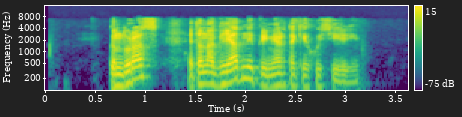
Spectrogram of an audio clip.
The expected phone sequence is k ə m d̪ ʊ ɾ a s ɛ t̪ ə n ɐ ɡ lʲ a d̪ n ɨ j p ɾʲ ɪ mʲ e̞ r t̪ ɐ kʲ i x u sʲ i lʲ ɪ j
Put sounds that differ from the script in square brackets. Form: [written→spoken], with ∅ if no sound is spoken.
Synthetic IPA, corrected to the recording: k ə [m→n] d̪ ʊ ɾ a s ɛ t̪ ə n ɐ ɡ lʲ a d̪ n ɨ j p ɾʲ ɪ mʲ e̞ r t̪ ɐ kʲ i x [u→ʊ] sʲ i lʲ ɪ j

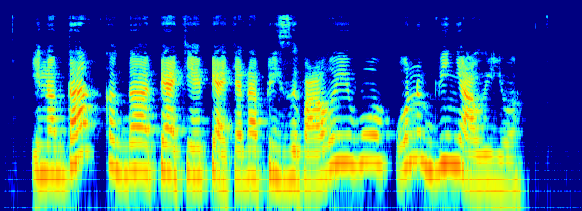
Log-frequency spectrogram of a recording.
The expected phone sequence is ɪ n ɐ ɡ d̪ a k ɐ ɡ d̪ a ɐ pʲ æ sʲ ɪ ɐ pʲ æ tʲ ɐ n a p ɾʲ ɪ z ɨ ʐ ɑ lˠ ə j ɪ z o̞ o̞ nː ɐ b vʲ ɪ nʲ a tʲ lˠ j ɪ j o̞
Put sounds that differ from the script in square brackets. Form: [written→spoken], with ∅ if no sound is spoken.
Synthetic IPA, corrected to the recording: ɪ n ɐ ɡ d̪ a k ɐ ɡ d̪ a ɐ pʲ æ [sʲ→tʲ] ɪ ɐ pʲ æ tʲ ɐ n a p ɾʲ ɪ z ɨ [ʐ→v] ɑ lˠ ə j ɪ [z→v] o̞ o̞ [nː→n] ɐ b vʲ ɪ nʲ a [tʲ→∅] lˠ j ɪ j o̞

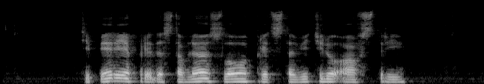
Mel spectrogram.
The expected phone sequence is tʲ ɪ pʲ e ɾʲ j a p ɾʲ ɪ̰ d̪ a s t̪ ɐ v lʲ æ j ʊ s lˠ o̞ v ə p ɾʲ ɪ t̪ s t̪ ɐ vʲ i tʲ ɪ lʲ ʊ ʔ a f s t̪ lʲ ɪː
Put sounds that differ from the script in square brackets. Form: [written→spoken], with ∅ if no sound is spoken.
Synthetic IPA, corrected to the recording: tʲ ɪ pʲ e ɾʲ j a p ɾʲ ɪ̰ d̪ [a→ə] s t̪ ɐ v lʲ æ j ʊ s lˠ o̞ v ə p ɾʲ ɪ t̪ s t̪ ɐ vʲ i tʲ ɪ lʲ ʊ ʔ a f s t̪ [lʲ→ɾʲ] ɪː

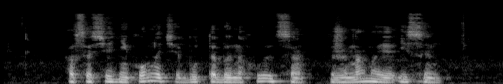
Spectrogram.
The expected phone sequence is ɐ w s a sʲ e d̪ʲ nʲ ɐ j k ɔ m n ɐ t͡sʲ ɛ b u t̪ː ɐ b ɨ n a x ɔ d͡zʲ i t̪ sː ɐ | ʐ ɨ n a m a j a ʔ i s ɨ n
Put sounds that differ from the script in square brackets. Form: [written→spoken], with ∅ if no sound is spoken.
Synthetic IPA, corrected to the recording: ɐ w s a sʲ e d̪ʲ nʲ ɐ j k ɔ m n ɐ t͡sʲ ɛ b u t̪ː ɐ b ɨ n a x ɔ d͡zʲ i t̪ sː ɐ | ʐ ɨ n a m a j a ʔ i s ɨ n

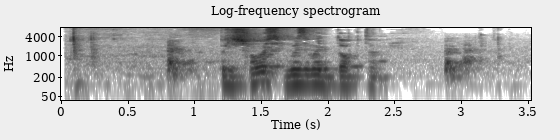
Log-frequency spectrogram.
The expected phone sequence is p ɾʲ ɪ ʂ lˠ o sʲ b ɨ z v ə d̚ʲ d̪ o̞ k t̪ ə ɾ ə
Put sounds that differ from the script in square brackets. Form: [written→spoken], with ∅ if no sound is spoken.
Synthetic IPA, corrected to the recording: p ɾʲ ɪ ʂ lˠ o sʲ [b→v] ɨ z v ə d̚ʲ d̪ o̞ k t̪ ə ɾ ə

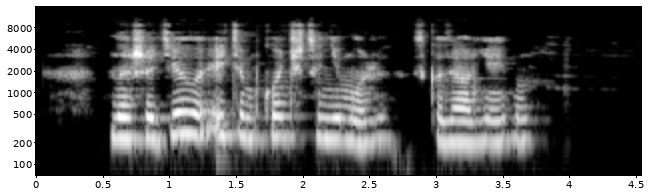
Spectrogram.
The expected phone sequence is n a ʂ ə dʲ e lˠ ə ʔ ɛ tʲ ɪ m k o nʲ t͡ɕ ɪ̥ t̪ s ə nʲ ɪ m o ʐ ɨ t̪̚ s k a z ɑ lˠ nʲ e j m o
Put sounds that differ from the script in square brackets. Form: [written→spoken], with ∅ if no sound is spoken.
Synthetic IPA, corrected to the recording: n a ʂ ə dʲ e lˠ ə ʔ ɛ tʲ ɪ m k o nʲ t͡ɕ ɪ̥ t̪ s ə nʲ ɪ m o ʐ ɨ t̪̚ s k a z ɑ lˠ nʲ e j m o

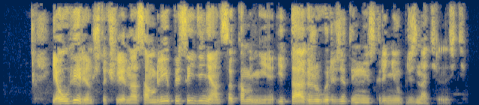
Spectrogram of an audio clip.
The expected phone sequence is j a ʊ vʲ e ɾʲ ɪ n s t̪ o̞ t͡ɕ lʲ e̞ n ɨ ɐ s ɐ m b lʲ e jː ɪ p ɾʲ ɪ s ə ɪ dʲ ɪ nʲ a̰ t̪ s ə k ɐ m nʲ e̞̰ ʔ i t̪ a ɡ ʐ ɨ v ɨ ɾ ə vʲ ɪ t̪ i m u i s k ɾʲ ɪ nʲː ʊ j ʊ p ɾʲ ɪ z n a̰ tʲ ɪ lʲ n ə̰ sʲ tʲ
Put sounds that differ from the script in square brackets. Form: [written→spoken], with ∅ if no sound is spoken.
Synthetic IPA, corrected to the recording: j a ʊ vʲ e ɾʲ ɪ n [s→ʂ] t̪ o̞ t͡ɕ lʲ e̞ n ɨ ɐ s ɐ m b lʲ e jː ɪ p ɾʲ ɪ s ə ɪ dʲ ɪ nʲ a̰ t̪ s ə k ɐ m nʲ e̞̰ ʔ i t̪ a ɡ ʐ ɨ v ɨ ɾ ə [vʲ→zʲ] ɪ t̪ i m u i s k ɾʲ ɪ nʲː ʊ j ʊ p ɾʲ ɪ z n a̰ tʲ ɪ lʲ n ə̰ sʲ tʲ

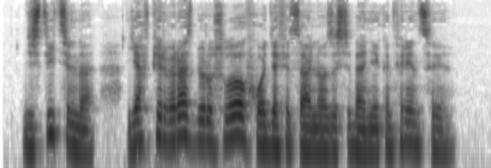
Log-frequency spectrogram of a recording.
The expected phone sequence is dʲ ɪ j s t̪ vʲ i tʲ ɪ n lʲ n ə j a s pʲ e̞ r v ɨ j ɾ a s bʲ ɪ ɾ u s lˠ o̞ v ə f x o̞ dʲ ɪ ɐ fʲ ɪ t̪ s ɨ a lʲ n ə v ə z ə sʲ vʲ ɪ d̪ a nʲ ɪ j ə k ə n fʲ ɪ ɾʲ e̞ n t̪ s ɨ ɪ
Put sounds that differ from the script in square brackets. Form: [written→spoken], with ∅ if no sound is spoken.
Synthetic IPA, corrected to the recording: dʲ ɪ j s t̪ vʲ i tʲ ɪ [n→∅] lʲ n ə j a [s→f] pʲ e̞ r v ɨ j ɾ a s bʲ ɪ ɾ u s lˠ o̞ v ə f x o̞ dʲ ɪ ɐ fʲ ɪ t̪ s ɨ a lʲ n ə v ə z ə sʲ vʲ ɪ d̪ a nʲ ɪ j ə k ə n fʲ ɪ ɾʲ e̞ n t̪ s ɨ ɪ

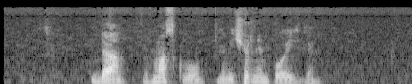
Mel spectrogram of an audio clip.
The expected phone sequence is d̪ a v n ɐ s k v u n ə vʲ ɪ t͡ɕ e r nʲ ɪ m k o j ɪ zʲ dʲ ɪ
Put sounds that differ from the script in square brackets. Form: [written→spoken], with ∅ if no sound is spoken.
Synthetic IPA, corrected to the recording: d̪ a v [n→m] ɐ s k v u n ə vʲ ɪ t͡ɕ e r nʲ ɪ m [k→p] o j ɪ zʲ dʲ ɪ

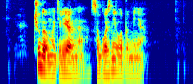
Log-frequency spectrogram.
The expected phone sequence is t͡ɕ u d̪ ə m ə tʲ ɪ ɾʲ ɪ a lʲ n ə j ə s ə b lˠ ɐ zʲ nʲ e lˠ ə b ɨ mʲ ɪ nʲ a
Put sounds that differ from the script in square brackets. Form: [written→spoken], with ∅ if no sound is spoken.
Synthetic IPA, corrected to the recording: t͡ɕ u d̪ ə m ə tʲ ɪ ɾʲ ɪ a lʲ n ə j ə s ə b lˠ ɐ zʲ nʲ [e→i] lˠ ə b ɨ mʲ ɪ nʲ a

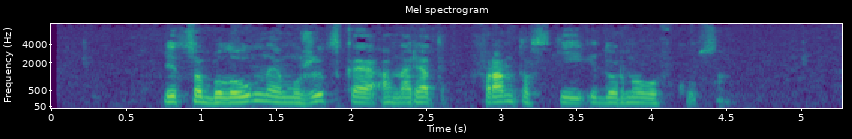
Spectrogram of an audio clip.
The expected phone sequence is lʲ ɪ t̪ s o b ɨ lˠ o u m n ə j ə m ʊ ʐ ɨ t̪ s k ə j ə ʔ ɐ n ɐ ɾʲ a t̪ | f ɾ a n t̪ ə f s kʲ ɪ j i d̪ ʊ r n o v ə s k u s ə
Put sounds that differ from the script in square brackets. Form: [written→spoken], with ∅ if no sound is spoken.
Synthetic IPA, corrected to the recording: lʲ ɪ t̪ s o b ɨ lˠ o u m n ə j ə m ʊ ʐ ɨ t̪ s k ə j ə ʔ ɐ n ɐ ɾʲ a t̪ | f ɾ a n t̪ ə f s kʲ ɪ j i d̪ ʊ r n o v ə [s→f] k u s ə

